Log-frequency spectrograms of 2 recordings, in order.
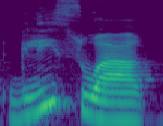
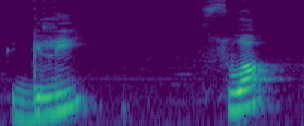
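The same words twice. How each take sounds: First: Said in the usual way. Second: GLISSOIR broken apart, gli... soir; two slow, separate syllables for glissoir. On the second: Shown as a demonstration. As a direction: leave a long gap between "gli" and "soir" in glissoir. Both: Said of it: "il y a seulement deux syllabes".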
